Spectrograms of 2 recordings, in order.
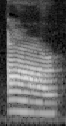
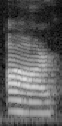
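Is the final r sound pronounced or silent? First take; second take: pronounced; pronounced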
